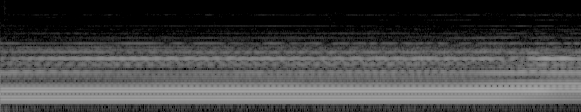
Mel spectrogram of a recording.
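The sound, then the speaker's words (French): A kettle in a caravan, being recorded, whistles in a steady, piercing tone that holds unbroken for several seconds, loud, with rich overtones and no voices. “Alors que Jean commence à enregistrer cette bouilloire, il se rend compte que ce n'est pas du tout le son qu'il espérait.”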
